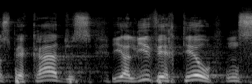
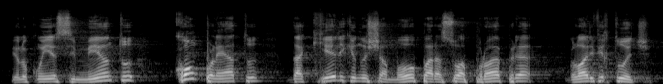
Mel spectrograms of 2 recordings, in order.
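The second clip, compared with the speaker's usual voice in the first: emphatic, lower-pitched group-leading recitation; congregational scripture reading; 3 semitones lower, 4 dB louder than usual. Acted. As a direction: lead the reading in measured phrases, lifting the ends. Vamos ler juntos?.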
